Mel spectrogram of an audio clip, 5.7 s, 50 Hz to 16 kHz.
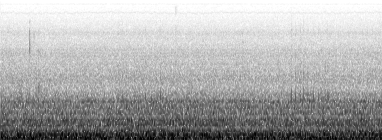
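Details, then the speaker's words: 2010 Nissan Armada after replacing the rear HVAC blend door actuator with an aftermarket part to cure rear clicking: steady engine and blower hum, no clicking or ratcheting while temperature is switched; normal blend door actuator operation. "it's working here or not me but it's not clicking so I think it's working my wife do that while I check it later but no more clicking sound which I can't stand"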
